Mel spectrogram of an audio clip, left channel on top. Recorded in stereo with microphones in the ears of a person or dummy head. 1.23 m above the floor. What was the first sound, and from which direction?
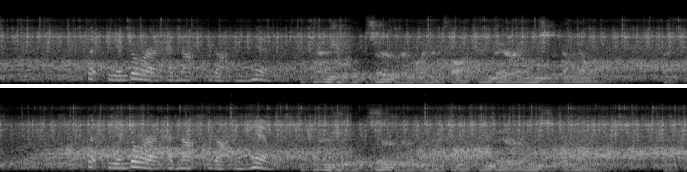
A woman speaking, centre (ahead or behind).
